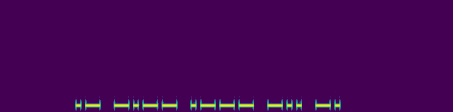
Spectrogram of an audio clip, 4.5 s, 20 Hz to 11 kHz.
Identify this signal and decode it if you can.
Morse code, heard as a keyed tone, about 25 wpm, 700 Hz. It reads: AYJDN
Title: Code Groups - 5 Letters - 25wpm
